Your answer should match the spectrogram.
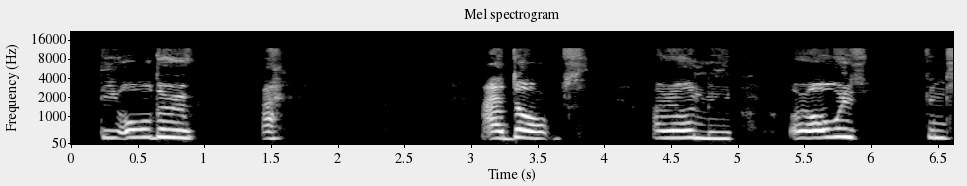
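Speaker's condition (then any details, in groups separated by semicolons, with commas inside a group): Cerebral palsy; walks a little, high energy cost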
